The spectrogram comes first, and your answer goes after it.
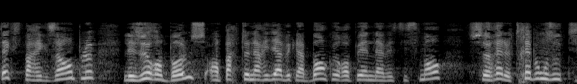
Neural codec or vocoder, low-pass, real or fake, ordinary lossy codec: none; 7.2 kHz; real; none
